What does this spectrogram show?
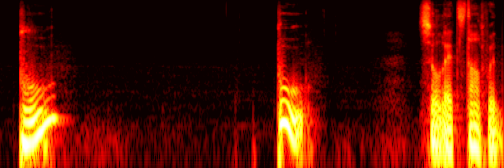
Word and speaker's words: pouls: In this lesson, we will see together two words that are written differently but pronounced the same way. Pouls, pouls.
